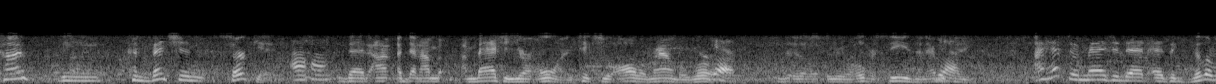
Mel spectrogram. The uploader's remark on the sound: Recorded April 2015 at The Great Philadelphia Comic-Con.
